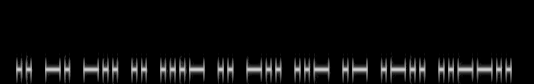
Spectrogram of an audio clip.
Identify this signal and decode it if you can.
Morse code, heard as a keyed tone, about 25 wpm, 700 Hz. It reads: INDIVIDUAL?
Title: Sentences from Top 1000 Words - Review Part 4 - 25wpm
